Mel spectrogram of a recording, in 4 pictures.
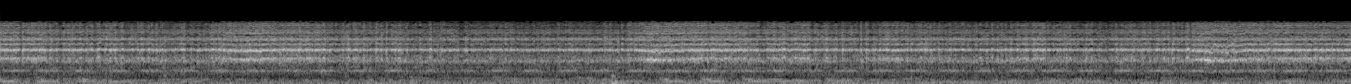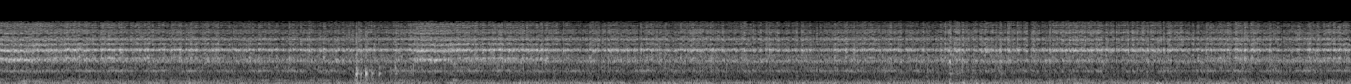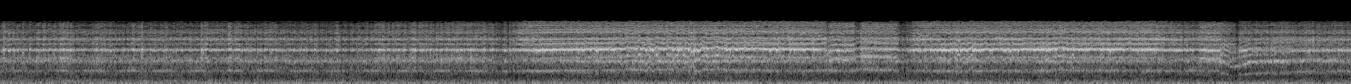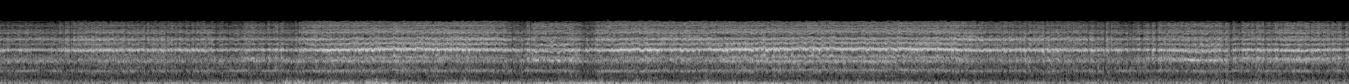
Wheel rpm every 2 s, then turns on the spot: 170, 170, 170, 160, 170, 170, 160, 160, 170, 170, 170, 170, 170, 170, 170, 170, 160, 160, 170, 160, 160, 170, 170, 160, 160, 170, 170.
none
